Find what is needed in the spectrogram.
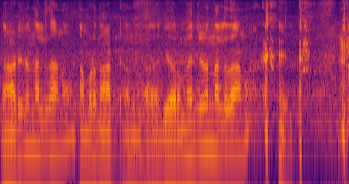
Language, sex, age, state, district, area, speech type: Malayalam, male, 45-60, Kerala, Kottayam, urban, spontaneous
